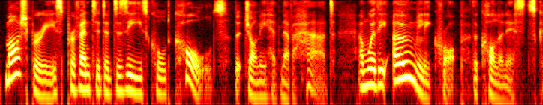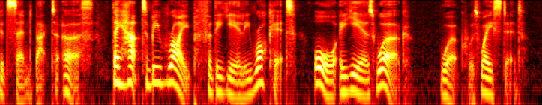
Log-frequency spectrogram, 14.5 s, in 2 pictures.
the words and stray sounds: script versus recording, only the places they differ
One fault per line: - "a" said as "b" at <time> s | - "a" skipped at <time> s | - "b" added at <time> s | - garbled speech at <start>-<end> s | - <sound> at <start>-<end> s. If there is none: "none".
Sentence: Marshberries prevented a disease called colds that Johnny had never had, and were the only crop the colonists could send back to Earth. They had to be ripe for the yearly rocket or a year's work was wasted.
- "work" added at 13.1 s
